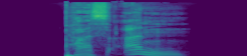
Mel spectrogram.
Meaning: singular imperative of anpassen
- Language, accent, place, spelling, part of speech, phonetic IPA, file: German, Germany, Berlin, pass an, verb, [ˌpas ˈan], De-pass an.ogg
